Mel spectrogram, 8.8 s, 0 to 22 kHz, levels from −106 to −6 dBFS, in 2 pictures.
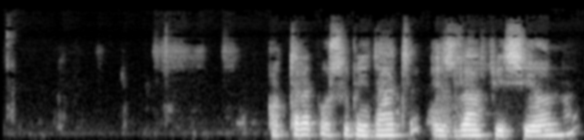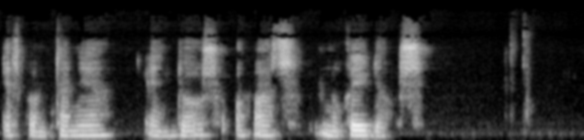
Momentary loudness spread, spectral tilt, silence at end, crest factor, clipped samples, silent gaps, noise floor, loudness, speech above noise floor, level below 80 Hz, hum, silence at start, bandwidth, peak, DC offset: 12 LU; -4.5 dB/octave; 1.2 s; 20 dB; under 0.1%; none; -75 dBFS; -20 LUFS; 55 dB; -58 dBFS; none; 1.25 s; 11.5 kHz; -2 dBFS; under 0.1%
